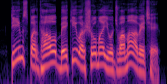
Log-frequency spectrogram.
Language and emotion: Gujarati, neutral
